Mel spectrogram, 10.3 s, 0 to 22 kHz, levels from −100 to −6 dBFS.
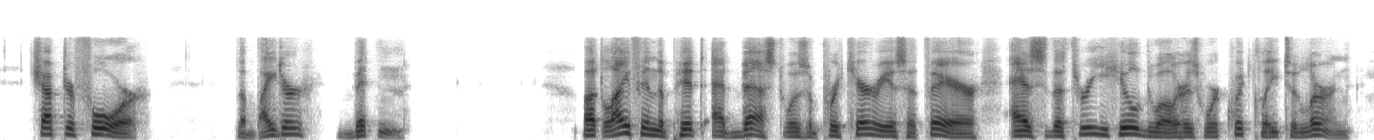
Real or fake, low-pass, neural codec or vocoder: fake; 7.2 kHz; codec, 16 kHz, 0.8 kbps, ZipCodec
